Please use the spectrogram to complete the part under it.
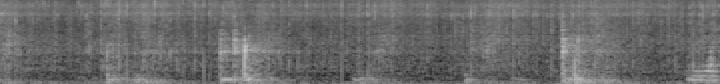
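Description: Whole spices such as clove and cardamom frying in a pan for chicken fry, a steady close sizzle with a few louder crackling bursts and stirring scrapes, no voices.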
